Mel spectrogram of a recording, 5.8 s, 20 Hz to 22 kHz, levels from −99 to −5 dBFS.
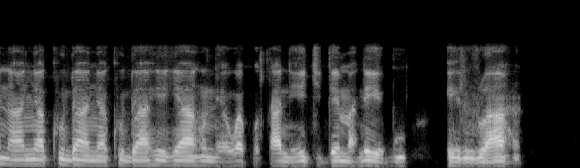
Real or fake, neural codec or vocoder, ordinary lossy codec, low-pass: real; none; Opus, 24 kbps; 7.2 kHz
